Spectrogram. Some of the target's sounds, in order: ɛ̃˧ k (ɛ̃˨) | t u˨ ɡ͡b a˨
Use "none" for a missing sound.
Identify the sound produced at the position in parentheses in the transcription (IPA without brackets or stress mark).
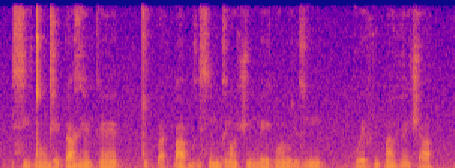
ɛ̃˦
